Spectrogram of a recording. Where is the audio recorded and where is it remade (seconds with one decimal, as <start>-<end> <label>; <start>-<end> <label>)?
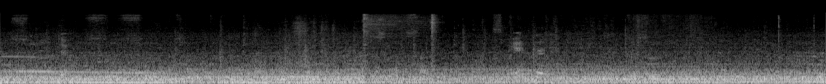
0.0-1.4 recorded; 1.4-5.8 remade; 5.8-7.1 recorded; 7.1-8.3 remade

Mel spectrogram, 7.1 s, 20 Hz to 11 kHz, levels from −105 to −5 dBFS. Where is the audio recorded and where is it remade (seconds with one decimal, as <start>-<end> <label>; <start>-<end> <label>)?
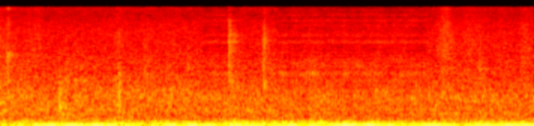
0.0-2.7 recorded; 2.7-3.2 remade; 3.2-3.7 recorded; 3.7-5.7 remade; 5.7-7.1 recorded

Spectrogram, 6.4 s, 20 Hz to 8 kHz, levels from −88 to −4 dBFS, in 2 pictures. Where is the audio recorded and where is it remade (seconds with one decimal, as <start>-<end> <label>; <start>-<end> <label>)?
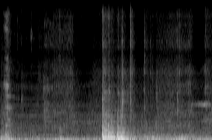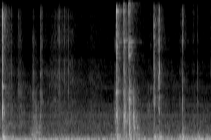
0.0-0.8 recorded; 0.8-4.6 remade; 4.6-6.4 recorded

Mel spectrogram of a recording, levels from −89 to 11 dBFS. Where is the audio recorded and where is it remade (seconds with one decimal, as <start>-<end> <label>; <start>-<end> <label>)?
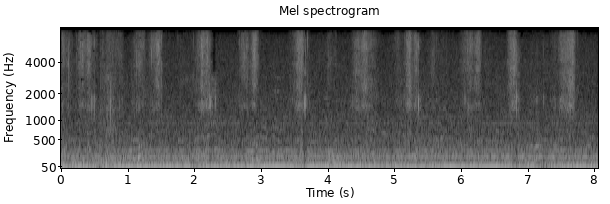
0.0-8.1 recorded

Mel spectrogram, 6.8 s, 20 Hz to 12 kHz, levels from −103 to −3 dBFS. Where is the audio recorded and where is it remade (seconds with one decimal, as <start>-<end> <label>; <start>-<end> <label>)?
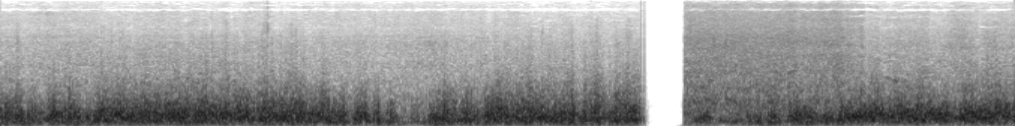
0.0-0.4 remade; 0.4-3.5 recorded; 3.5-6.8 remade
